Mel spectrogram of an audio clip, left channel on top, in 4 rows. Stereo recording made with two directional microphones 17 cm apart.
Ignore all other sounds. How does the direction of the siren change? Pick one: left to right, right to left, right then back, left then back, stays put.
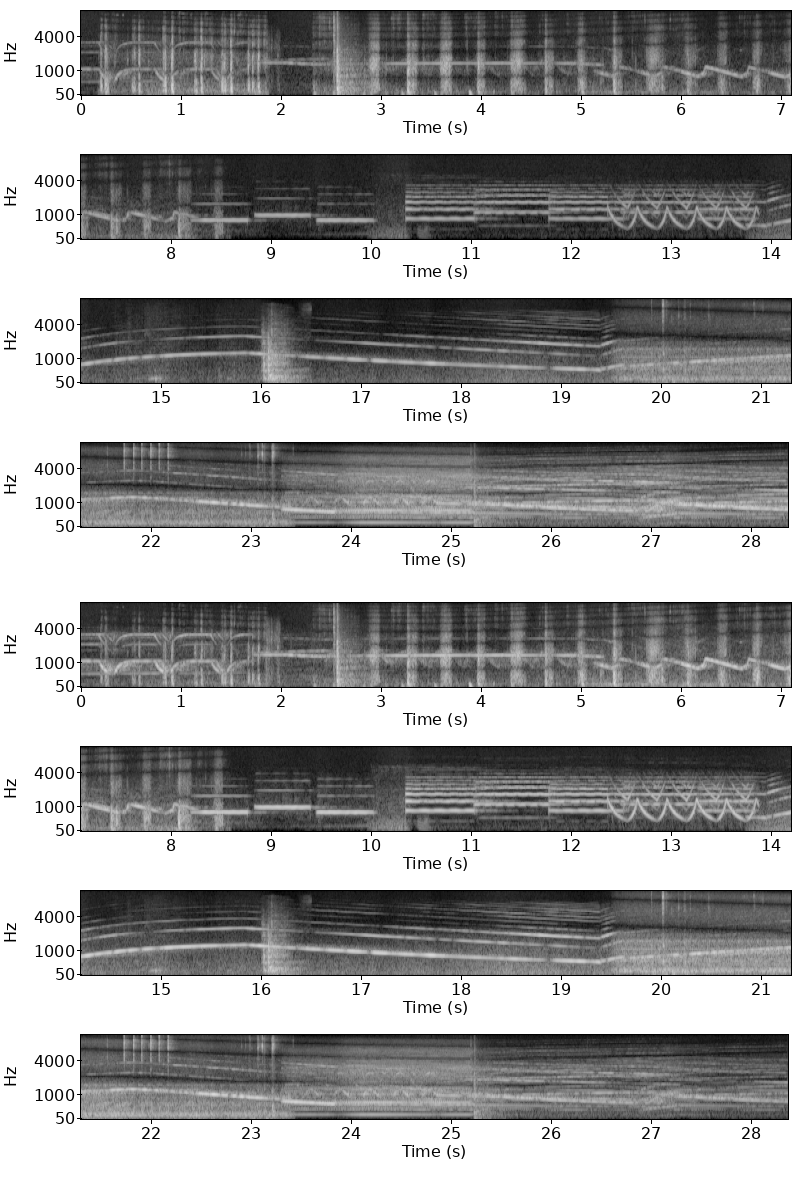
right to left.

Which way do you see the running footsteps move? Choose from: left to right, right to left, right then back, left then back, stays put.
left to right.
